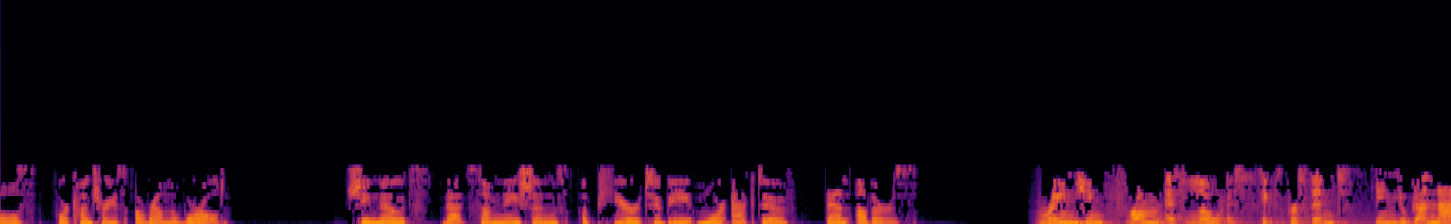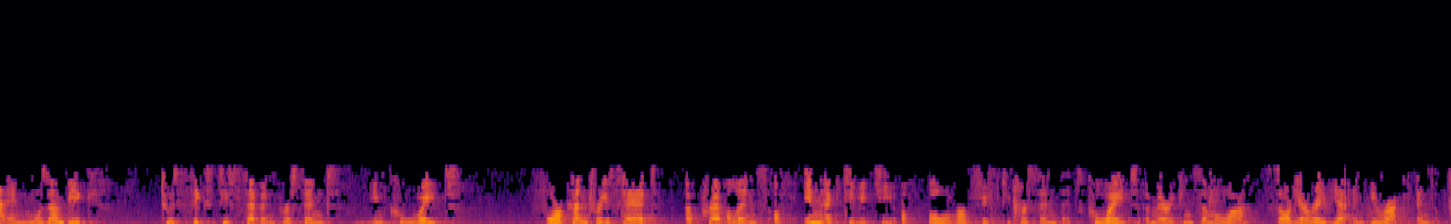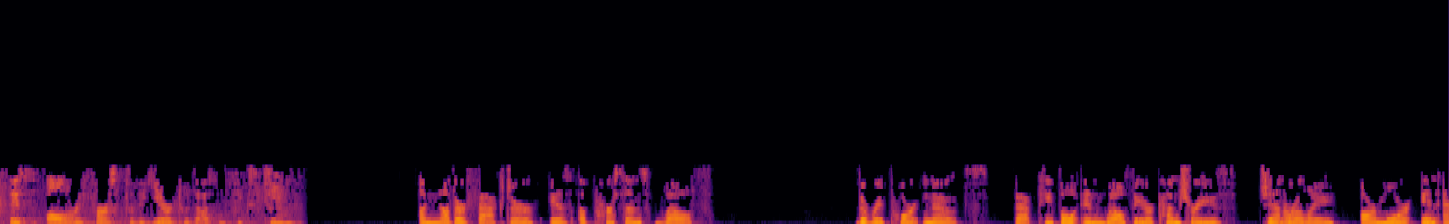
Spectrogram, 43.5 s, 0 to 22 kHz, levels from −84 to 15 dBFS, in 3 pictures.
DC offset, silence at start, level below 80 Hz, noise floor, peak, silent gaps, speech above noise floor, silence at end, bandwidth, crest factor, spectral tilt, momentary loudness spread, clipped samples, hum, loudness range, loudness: under 0.1%; 0 s; -56 dBFS; -77 dBFS; 0 dBFS; 9.71-10.27 s; 60 dB; 0 s; 6 kHz; 18 dB; -4 dB/octave; 12 LU; under 0.1%; none; 5 LU; -17 LUFS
